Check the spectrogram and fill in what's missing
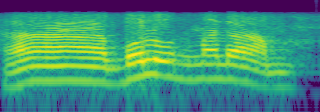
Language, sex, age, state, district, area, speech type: Bengali, male, 45-60, West Bengal, Dakshin Dinajpur, rural, conversation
